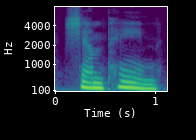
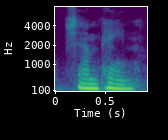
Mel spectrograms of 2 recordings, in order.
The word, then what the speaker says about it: champagne: shangin or shangin Jo champagne we pronounce it as a shsh sound but it starts with a CH champagne word number six close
